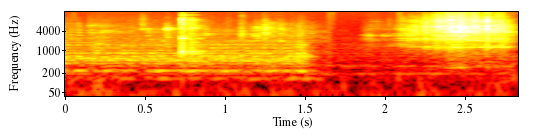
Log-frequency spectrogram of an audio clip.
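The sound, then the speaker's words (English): A cocktail is stirred in a glass, with one bright clink early on, then soft, continuous rattling and swirling that turns hissier toward the end. “This is a stirred cocktail, so I'm going to stir this really quick, and we'll see what happens.”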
